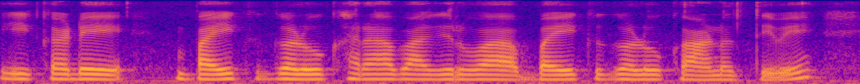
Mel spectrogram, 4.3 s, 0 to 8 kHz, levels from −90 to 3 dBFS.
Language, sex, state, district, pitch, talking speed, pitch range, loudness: Kannada, female, Karnataka, Bidar, 175 Hz, 100 wpm, 170-180 Hz, -18 LUFS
